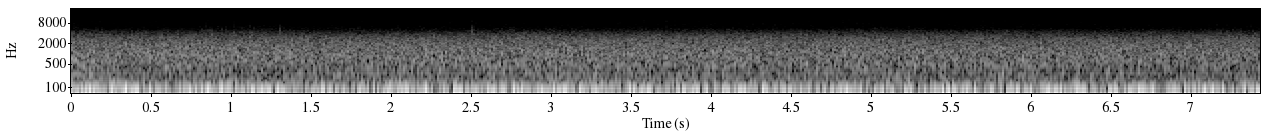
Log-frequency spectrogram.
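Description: Steady rush of breaking surf mixed with wind buffeting the microphone.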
